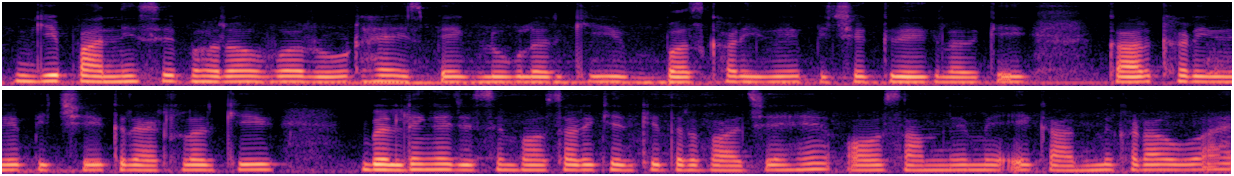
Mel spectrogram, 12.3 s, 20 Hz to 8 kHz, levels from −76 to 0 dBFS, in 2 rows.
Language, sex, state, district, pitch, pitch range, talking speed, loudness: Hindi, female, Bihar, Gopalganj, 180 Hz, 175-190 Hz, 220 wpm, -19 LUFS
